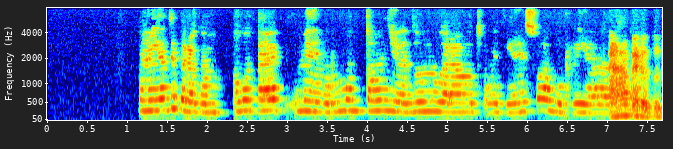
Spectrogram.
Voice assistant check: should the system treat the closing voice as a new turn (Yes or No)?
Yes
